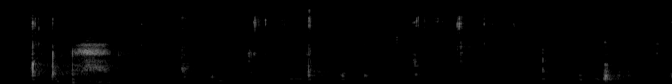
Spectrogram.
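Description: A short crinkle of the thin plastic sweet-potato packet in the first second. Then a string of faint, close-miked wet mouth clicks and smacks as soft grilled sweet potato is bitten and chewed.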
